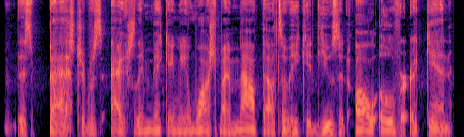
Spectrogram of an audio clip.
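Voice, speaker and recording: A man reading first-person fiction as an audiobook, with tense, expressive dramatic storytelling. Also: sits low, fairly quick, dry recording, studio quality.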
